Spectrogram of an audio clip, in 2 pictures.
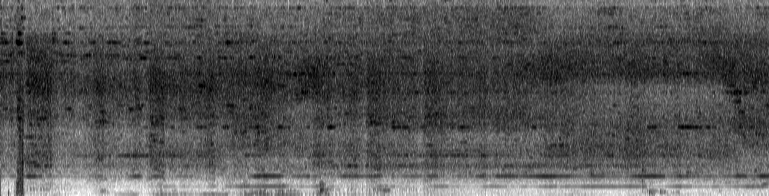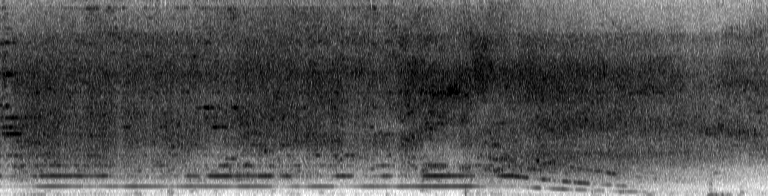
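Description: An angle grinder whines and grinds against metal, then winds down.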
